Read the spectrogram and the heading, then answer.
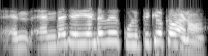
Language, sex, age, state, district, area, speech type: Malayalam, female, 45-60, Kerala, Wayanad, rural, conversation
